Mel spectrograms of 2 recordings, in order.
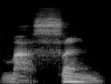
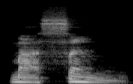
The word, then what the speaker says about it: maçã: cima da letra A, pronuncia como se fosse A e N e mantém a boca aberta. Olha só. Maçã, maçã, maçã, an, an.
